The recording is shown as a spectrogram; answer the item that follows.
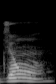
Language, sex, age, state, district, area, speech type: Odia, male, 18-30, Odisha, Balangir, urban, spontaneous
